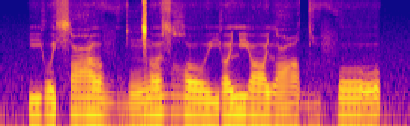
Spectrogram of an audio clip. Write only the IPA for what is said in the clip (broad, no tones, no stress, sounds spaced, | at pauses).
j ʊ sʲ ʕ ʌ v ɔ̤ ŋ͡ǀ ʌ z ʁ oː j ʌ lʲ j ɒː lʲ ʕ ɒ dˤ e̤ f o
